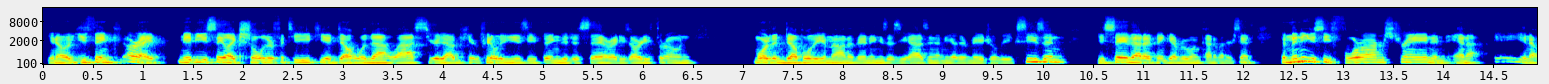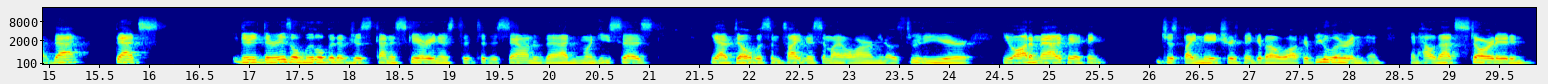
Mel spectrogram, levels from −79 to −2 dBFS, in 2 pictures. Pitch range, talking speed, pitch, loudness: 135-160 Hz, 245 wpm, 145 Hz, -25 LUFS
